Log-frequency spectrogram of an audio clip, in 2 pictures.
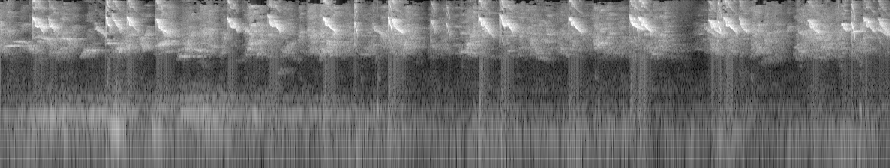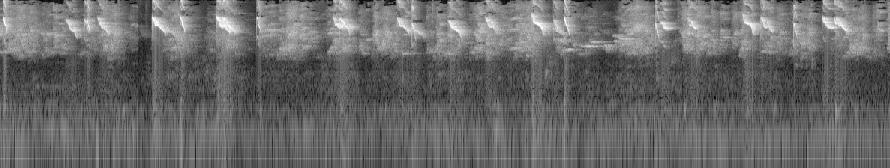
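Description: Male white-eye (pleci buxtoni) singing: a rapid, high chirping song of quick downward-sweeping notes, in short phrases about once a second. This is the male's call to rivals.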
